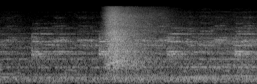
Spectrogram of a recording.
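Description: A train's horn blasts loudly.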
